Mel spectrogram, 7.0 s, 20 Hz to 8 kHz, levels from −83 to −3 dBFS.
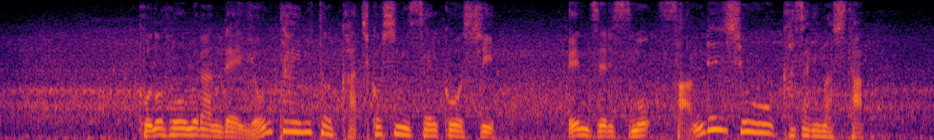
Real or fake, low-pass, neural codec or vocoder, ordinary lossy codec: fake; none; codec, 16 kHz, 8 kbps, FunCodec, trained on Chinese and English, 25 frames a second; none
